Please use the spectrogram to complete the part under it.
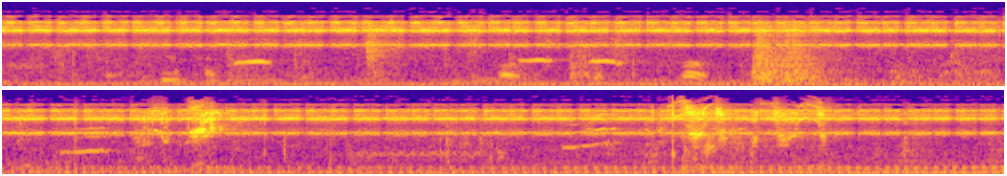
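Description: A baby monkey squeals and cries.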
